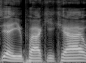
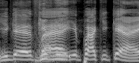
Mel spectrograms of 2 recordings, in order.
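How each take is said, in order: First: A flatter Boston accent with less energy. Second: A punchy New York accent with more energy. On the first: "The Boston is" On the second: "More that kind of energy, which Boston does not"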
